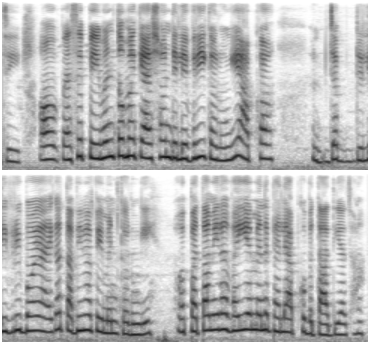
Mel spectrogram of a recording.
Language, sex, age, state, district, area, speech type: Hindi, female, 60+, Madhya Pradesh, Bhopal, urban, spontaneous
